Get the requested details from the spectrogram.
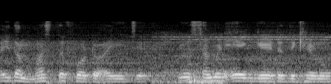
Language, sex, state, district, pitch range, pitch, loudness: Garhwali, male, Uttarakhand, Tehri Garhwal, 135-155 Hz, 140 Hz, -15 LUFS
